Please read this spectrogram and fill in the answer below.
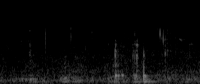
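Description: Quiet room tone in a conference hall, with a few faint clicks and rustles and a faint trailing spoken "you" about a second in.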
